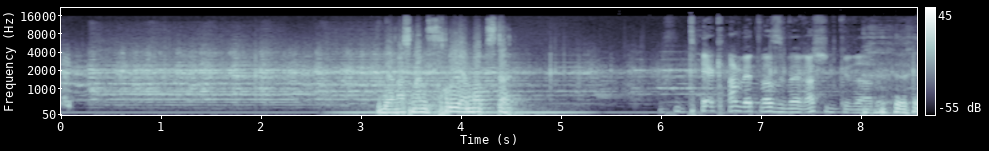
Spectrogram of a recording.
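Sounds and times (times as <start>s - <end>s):
choppy bursts: 0.1s - 7.1s
podcast intro jingle playing from soundboard: 2.1s - 5.3s
speech: 3.2s - 4.6s, 6.8s - 8.5s
laughter: 8.0s - 8.5s.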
